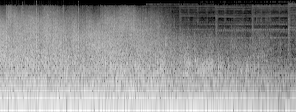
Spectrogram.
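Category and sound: sound effect, loud explosion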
